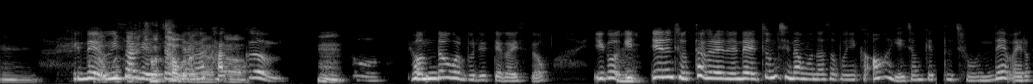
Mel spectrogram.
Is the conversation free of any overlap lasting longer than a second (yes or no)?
no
